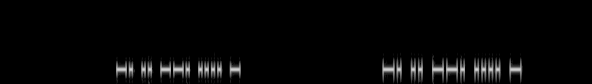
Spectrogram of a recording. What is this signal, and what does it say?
Morse code, heard as a keyed tone, about 32 wpm, 700 Hz. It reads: NIGHT NIGHT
